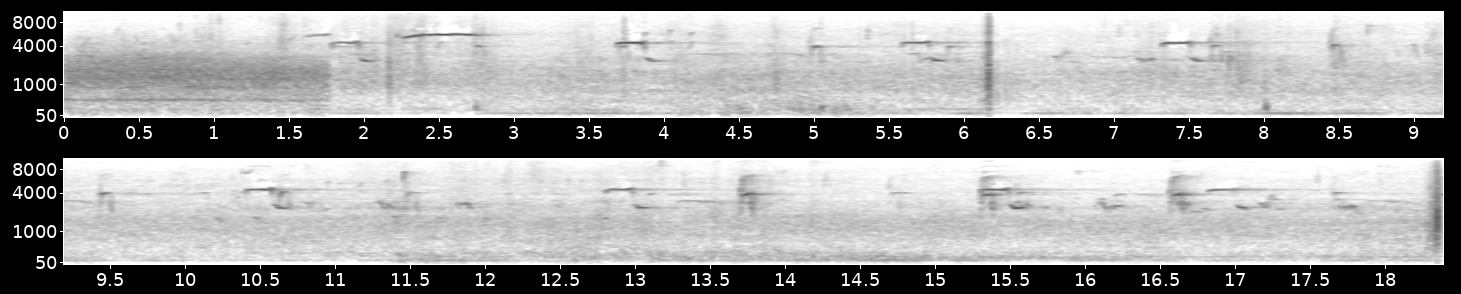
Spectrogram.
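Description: A bird chirping in short, high calls, repeated about every second. A steady rushing noise during the first couple of seconds stops abruptly.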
